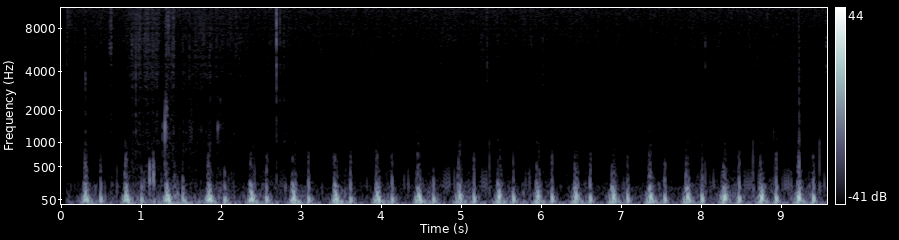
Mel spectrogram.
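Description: Steady, deep paired heart thumps recorded with pressure against the chest, in a quiet room.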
